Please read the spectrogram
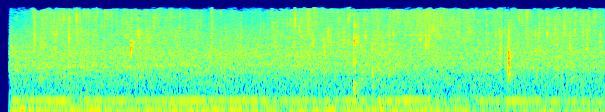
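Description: Steady hiss of light rain with a low hum underneath, and a few faint crunches as boots tread down the limestone fill around a post.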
